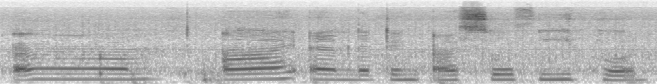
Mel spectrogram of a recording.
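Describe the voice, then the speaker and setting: A woman hosting a casual craft livestream, chatting with viewers in short, halting phrases with pauses. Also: on the high side, flat delivery. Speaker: live stream host, crocheter. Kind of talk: casual livestream chat with viewers, showing handmade work. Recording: clearly noisy background ambience.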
